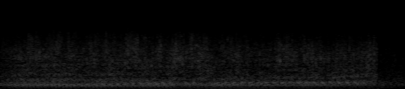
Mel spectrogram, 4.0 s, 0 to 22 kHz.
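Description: A B-25 bomber making its final pass at the Croatian International Airshow in Varazdin, bomb doors open: a steady, distant piston-engine propeller drone holds evenly for several seconds, then drops away abruptly.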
